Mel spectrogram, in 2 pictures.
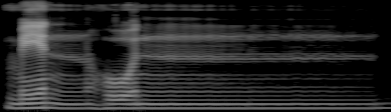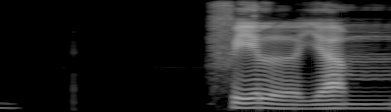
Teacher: dengung atau gunnahnya harus mengarah ke al-khayshum atau pangkal hidung.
